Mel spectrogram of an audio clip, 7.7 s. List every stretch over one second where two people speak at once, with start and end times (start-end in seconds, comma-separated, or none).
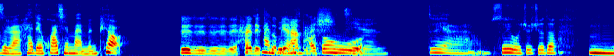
3.0-4.6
